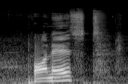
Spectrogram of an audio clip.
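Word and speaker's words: honest: কিন্তু শব্দের প্রথমে এইচ থাকা সত্ত্বেও এইচ এর উচ্চারণ না হয়ে অ এর মতো উচ্চারণ হলে অ এর মতো উচ্চারণ হলে সেক্ষেত্রে অ্যান বসে। যেমন প্রিয় শিক্ষার্থী, বোর্ডে দিয়ে লক্ষ্য করো, হি ইজ অ্যান অনেস্ট ম্যান। তাহলে এখানে কিন্তু দেখো এইচটা কিন্তু উচ্চারিত হয় নাই, কি হয়েছে, অ হয়েছে, অনেস্ট অ হয়েছে এখানে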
